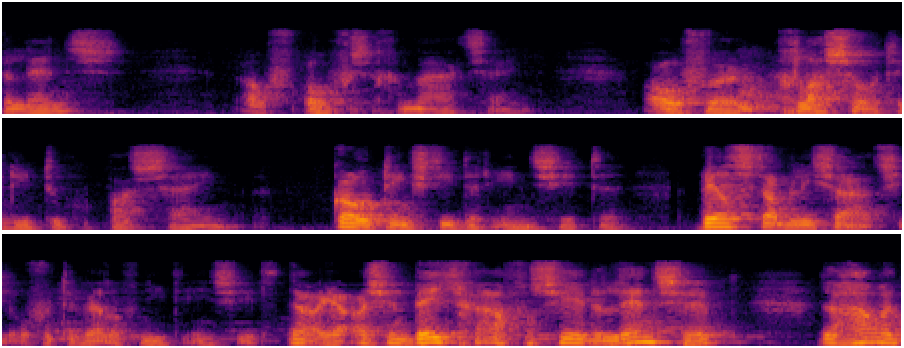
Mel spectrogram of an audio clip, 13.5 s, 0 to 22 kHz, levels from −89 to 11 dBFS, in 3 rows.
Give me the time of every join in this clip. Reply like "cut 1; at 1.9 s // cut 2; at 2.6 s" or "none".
cut 1; at 1.7 s // cut 2; at 3.9 s // cut 3; at 7.8 s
